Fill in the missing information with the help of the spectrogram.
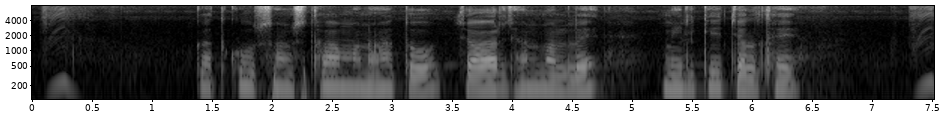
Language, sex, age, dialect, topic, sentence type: Chhattisgarhi, male, 31-35, Eastern, banking, statement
